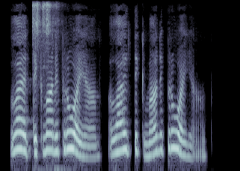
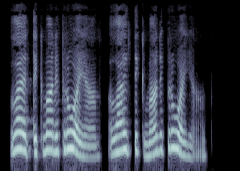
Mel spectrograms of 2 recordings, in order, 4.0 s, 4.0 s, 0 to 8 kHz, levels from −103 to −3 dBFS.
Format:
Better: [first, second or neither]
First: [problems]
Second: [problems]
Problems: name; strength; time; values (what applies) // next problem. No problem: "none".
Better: second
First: background sound (Tambourine); 10 dB below the speech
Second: none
